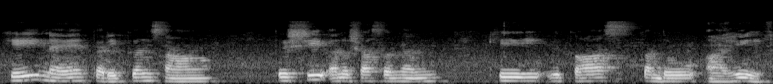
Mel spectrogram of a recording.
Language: Sindhi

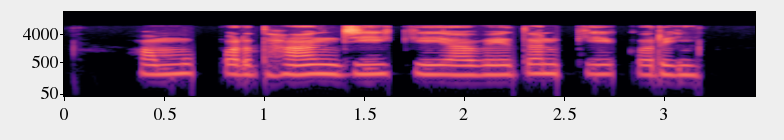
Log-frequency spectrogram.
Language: Maithili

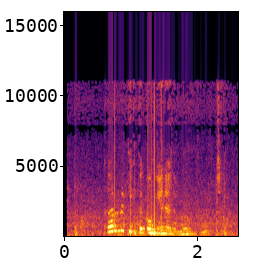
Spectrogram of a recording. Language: Divehi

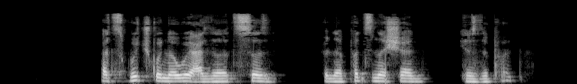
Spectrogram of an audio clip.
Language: Abaza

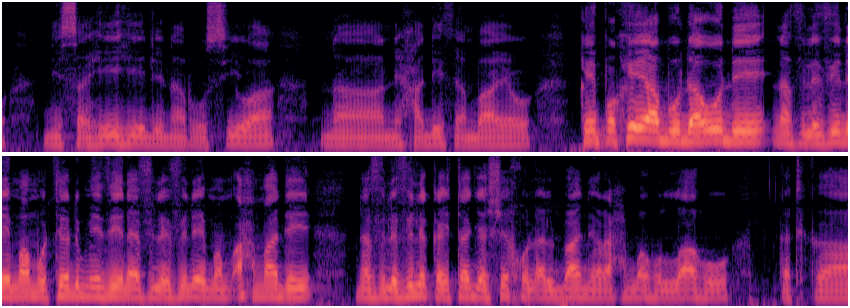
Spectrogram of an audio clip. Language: Swahili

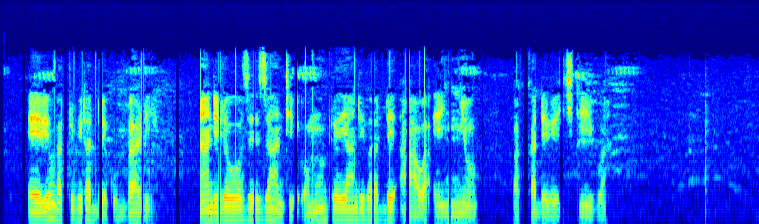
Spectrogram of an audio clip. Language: Ganda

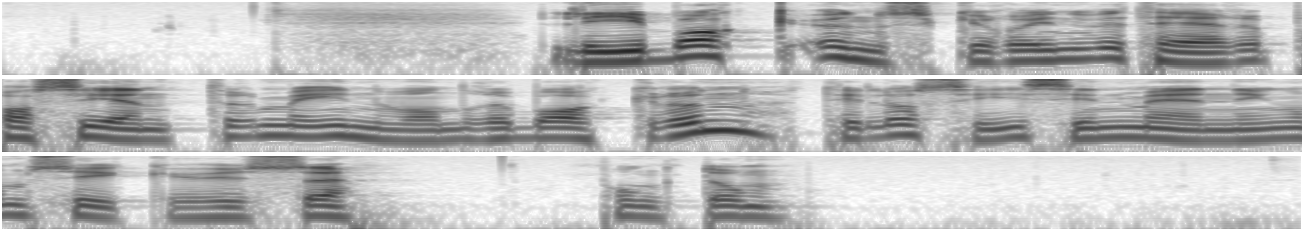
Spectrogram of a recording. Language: Norwegian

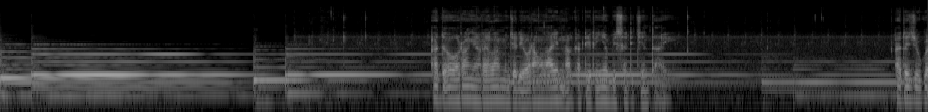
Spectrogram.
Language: Indonesian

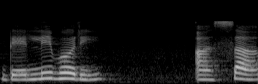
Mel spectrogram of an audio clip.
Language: Odia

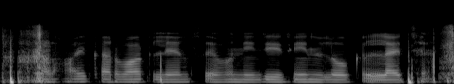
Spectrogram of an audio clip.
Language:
Maithili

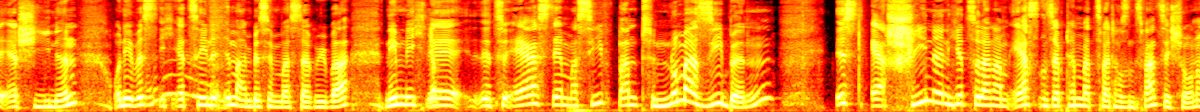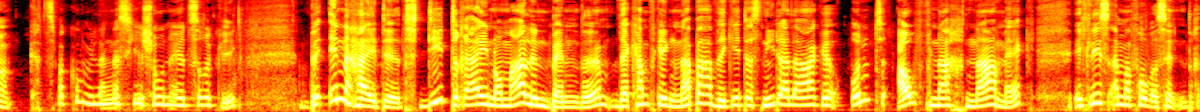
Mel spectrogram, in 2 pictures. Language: German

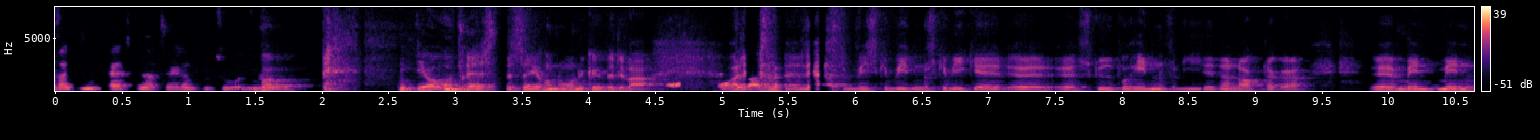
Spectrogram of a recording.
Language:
Danish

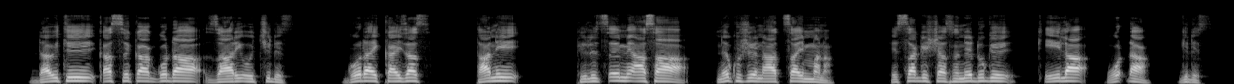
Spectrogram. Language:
Gamo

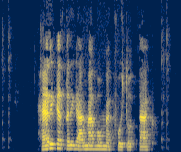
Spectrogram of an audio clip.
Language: Hungarian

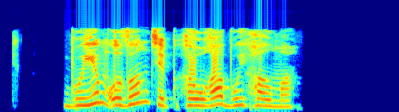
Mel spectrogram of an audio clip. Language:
Bashkir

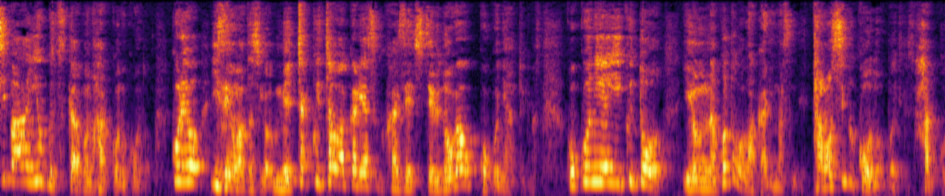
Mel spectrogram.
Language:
Japanese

